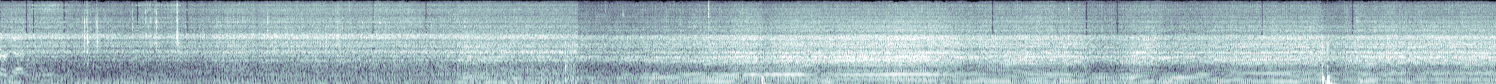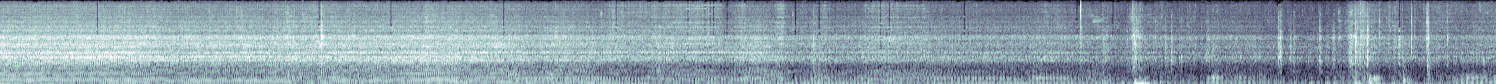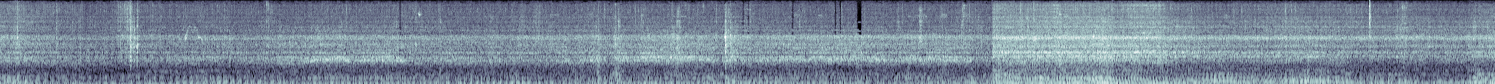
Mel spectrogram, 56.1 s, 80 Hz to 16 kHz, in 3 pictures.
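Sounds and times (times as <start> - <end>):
engine revving: 0.0 - 32.4, 49.4 - 54.6
sharp knocks: 16.4 - 16.8.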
